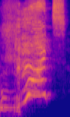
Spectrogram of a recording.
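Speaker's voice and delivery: high, stunned What; shocked. Real, not acted. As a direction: blurt it out in disbelief. Reacts to confession.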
